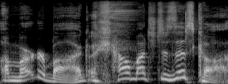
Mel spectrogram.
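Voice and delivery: hammed-up curious crook; eager criminal customer. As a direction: play a keen, gullible customer.

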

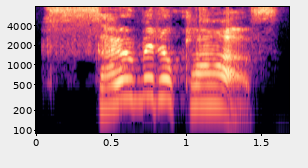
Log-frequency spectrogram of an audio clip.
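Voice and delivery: high, slow snooty drawl; a jab at the cheap ice cream in a high, slow posh voice; mock posh voice. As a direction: sneer it like a toffee-nosed aristocrat.

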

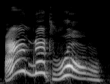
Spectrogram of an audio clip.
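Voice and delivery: high, loud denial; storybook cross yell; indignant shout. A narrator's reading. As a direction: snap back defensively. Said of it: "Eugenia shouted".

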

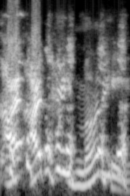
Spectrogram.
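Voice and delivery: high, slow, laughing protest; mock baffled complaint. Friend who paid for the photo op, high mock protest. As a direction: whine it through laughter.

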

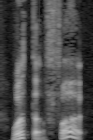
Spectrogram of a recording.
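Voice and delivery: high, baffled what the fuck; disbelieving. Real, not acted. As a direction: sound baffled.

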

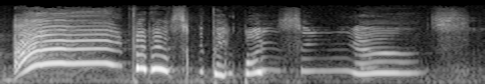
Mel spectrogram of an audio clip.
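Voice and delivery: very high, loud, drawn-out squeal; excited squeal. Real, not acted. Host cuts off the answer as snacks arrive, excited squeal. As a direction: squeal it high and stretch out the last word.

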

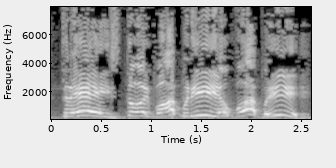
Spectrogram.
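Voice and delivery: excited countdown. Pretend. Acting out opening a present.

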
